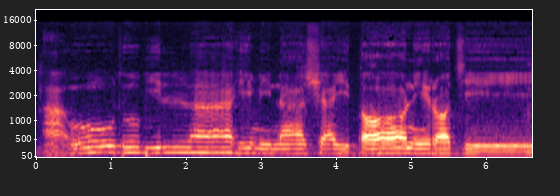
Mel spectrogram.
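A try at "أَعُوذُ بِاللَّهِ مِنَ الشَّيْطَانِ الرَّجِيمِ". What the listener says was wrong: Yang pertama minash. Nah, nirrajim. Ingat ya, shinnya sama ra-nya tasydid.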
